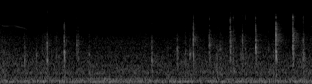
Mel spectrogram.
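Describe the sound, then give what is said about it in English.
Rapid, irregular keystrokes clatter on a computer keyboard the typist is not used to, a quick run of light clicks over a low background hum, with no one speaking. “Always messes you up a little bit when you get on a keyboard that you're not quite used to.”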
